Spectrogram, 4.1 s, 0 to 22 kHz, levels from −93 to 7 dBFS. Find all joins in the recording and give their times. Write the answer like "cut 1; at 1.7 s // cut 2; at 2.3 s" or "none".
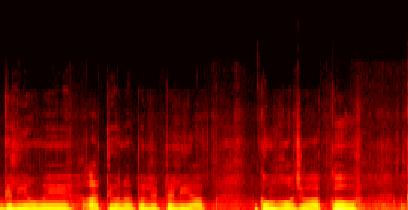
none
